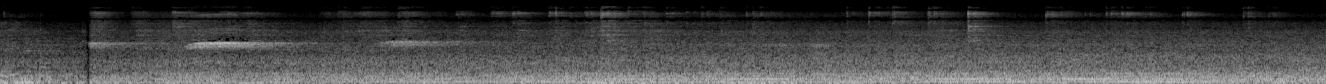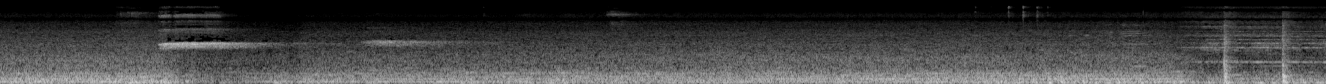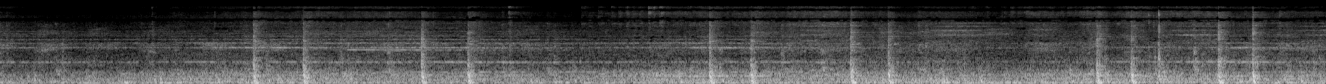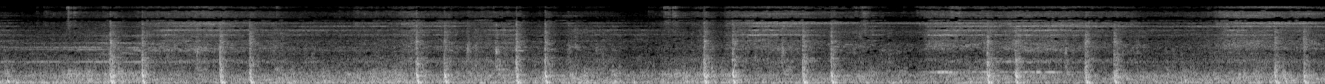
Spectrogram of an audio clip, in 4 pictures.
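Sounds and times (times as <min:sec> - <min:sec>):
train rumble: 0:00.0 - 0:53.0
high-pitched wheel squeal: 0:25.1 - 0:34.7, 0:47.2 - 0:53.0
train wheels clacking over rail joints: 0:28.8 - 0:48.6.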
